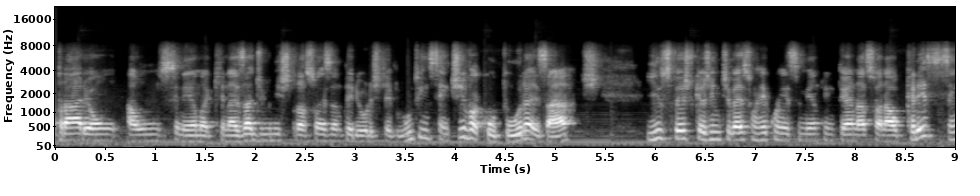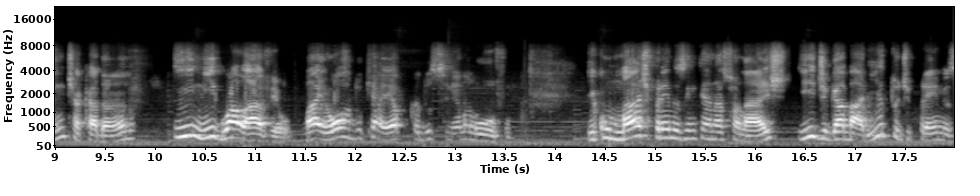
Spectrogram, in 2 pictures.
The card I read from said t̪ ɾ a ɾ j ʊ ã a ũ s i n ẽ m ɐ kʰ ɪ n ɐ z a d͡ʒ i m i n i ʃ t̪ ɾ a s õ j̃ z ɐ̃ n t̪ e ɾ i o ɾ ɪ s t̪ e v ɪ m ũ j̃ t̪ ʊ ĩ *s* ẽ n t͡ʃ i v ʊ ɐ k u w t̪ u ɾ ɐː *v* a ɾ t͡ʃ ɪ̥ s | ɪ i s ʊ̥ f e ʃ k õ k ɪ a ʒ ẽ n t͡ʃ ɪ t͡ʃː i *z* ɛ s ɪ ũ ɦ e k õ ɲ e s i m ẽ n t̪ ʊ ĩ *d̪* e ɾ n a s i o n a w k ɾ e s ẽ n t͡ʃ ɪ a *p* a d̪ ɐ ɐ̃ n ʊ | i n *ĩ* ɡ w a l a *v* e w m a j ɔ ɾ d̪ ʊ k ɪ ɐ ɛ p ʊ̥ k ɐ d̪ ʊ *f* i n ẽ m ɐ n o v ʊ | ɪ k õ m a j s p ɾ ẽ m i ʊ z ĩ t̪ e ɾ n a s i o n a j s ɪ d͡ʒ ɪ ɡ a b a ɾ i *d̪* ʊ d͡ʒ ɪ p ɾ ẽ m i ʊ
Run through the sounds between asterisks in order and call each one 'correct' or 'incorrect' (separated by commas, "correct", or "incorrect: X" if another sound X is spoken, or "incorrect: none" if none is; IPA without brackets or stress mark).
correct, incorrect: z, incorrect: v, incorrect: t̪, incorrect: k, incorrect: i, correct, incorrect: s, incorrect: t̪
